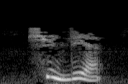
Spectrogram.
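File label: "训练", Mandarin Chinese; chinese-flashcards; hsk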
